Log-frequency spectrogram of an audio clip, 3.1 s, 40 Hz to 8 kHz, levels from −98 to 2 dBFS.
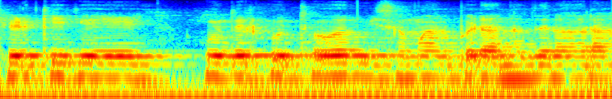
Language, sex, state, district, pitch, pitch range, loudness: Hindi, male, Rajasthan, Bikaner, 135 Hz, 130-135 Hz, -17 LUFS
